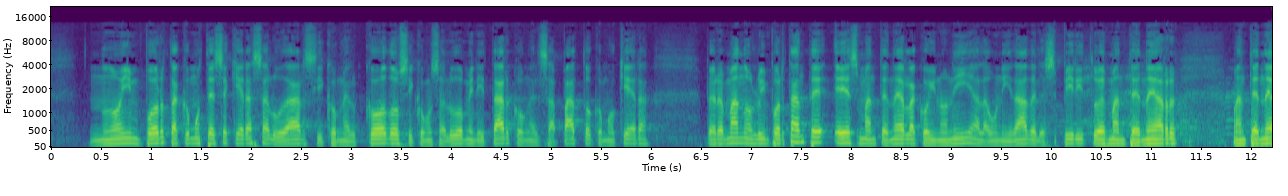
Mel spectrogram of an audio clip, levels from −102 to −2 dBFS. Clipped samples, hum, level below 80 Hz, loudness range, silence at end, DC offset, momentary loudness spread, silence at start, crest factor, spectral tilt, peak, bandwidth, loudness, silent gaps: under 0.1%; none; -52 dBFS; 4 LU; 0 s; under 0.1%; 9 LU; 0.4 s; 18 dB; -6 dB/octave; -6 dBFS; 13.5 kHz; -24 LUFS; none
